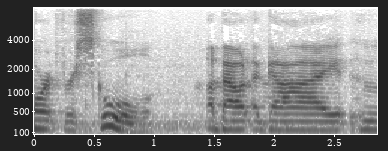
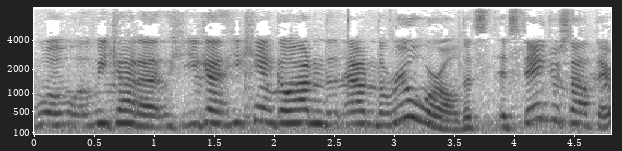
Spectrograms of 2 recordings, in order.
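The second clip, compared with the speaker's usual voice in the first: put-on worried kid warning; 7 semitones higher, 5 dB louder than usual. Kid warns Sonic about the world, high worried voice. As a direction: warn your new friend anxiously. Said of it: "he's like".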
